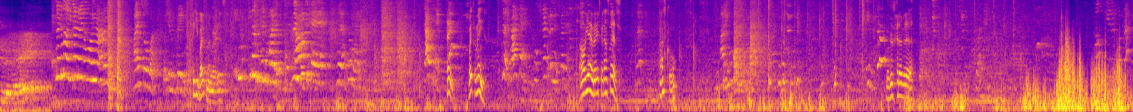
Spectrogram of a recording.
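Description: Children's high-pitched, wordless squeals and yelps, short arching calls over and over, with the slap of their sandals on a tiled floor.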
